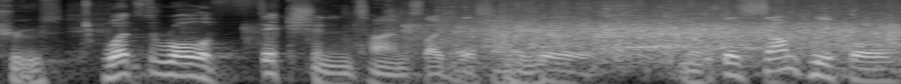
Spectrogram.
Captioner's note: applause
